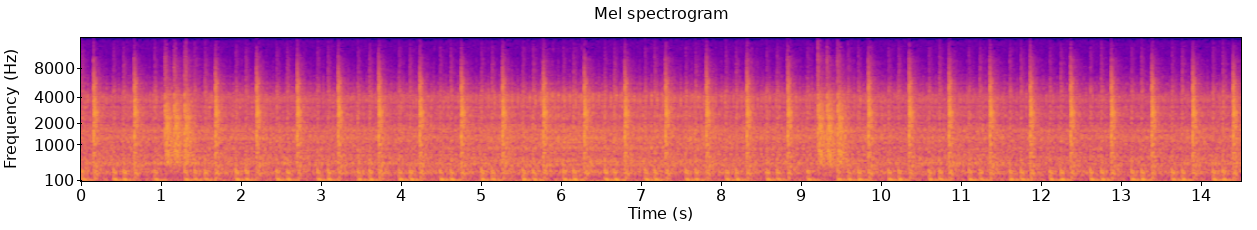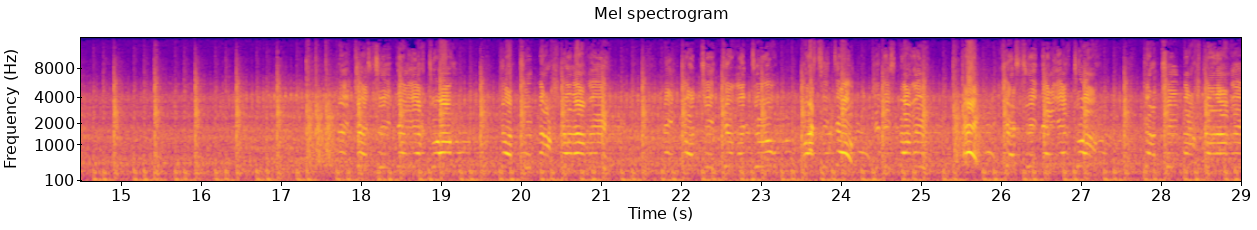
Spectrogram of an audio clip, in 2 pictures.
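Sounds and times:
electronic dance music: 0.0s - 29.0s.

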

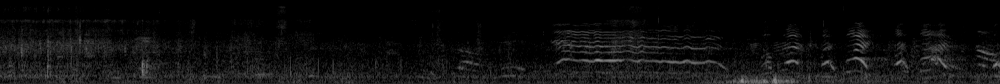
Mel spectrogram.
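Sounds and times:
children's high-pitched cries: 5.5s - 10.0s.

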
